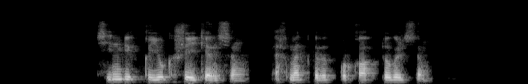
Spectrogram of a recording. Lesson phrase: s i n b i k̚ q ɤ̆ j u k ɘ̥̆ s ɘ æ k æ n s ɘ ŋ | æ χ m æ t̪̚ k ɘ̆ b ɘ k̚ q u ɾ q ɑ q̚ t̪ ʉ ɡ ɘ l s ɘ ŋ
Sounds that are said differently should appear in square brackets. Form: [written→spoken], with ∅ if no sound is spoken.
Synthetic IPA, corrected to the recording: s i n b i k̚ q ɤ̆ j u k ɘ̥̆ [s→ʃ] ɘ [æ→i] k æ n s ɘ ŋ | æ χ m æ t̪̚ k ɘ̆ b ɘ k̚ q u ɾ q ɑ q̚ t̪ ʉ ɡ ɘ l s ɘ ŋ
